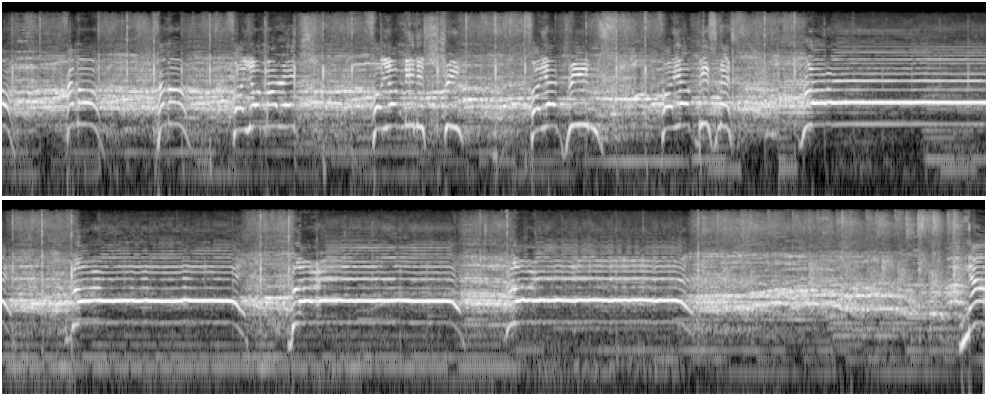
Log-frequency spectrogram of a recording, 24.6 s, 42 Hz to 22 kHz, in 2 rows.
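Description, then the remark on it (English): An audience screams and cheers loudly and continuously for 15 seconds, praising what God has done, voices rising and swelling in long sustained shouts, a dense wall of crowd noise with no pauses. “Come on! Come on! Come on! Louder! In your house, in your car, scream!”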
